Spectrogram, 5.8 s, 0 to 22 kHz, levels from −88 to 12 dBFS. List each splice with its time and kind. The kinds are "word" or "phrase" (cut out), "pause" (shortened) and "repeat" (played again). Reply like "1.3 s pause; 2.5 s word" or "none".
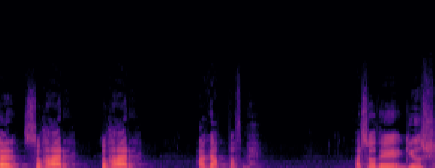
1.3 s repeat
